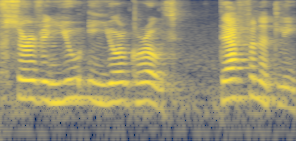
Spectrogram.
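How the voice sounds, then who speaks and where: This woman has a non-native accent. She speaks at a fairly slow pace. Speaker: hypno-regression therapist and life coach. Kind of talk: tarot reading to camera. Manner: hesitant, frequent pauses and fillers.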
